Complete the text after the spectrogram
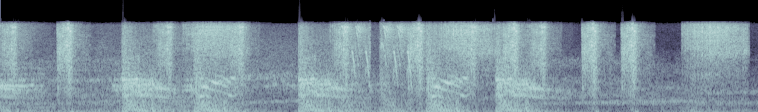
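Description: Shotgun blasts fire in quick succession.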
